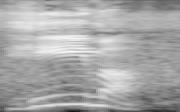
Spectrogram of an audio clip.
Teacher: اس ہا کو موٹا کر کے بھاری آواز میں پڑھیں گے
